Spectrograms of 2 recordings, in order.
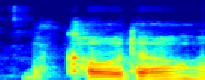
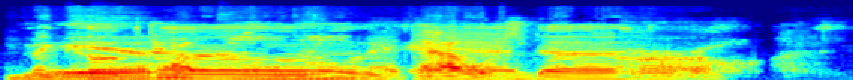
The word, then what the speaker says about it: Makoto: I just man that's when they introduced uh Makoto I think how you say her name yeah Makoto that that was my girl have you seen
